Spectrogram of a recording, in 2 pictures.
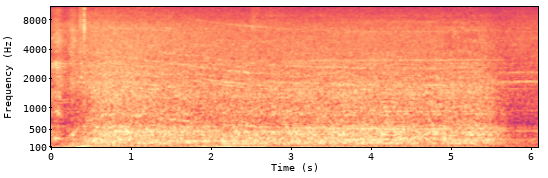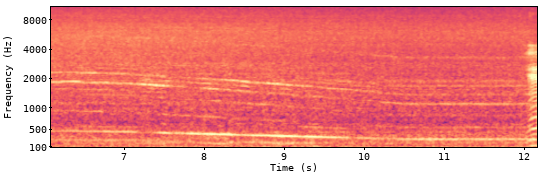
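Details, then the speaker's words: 2006 Range Rover Sport after coil work and fresh fuel added; loud start dropping to calm, rock-solid 600–700 rpm idle with fading whir, smooth and even. Normal idle. "look at that that 6 or 700 RPM well is Rock Solid sounds good"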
